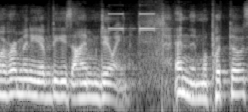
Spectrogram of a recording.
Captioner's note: timer beeps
